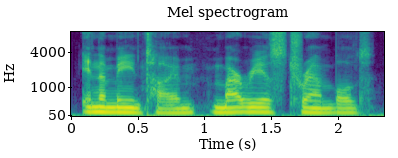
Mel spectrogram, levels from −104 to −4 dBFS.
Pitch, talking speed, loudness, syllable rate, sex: 110 Hz, 130 wpm, -16 LUFS, 4.3 syllables/s, male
